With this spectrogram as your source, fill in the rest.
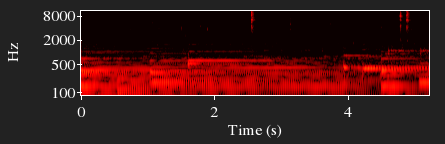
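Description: A fountain in the Alice-themed video game Habromania starts flowing again, a soft steady trickle and patter of water running under sustained background music with no speech.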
